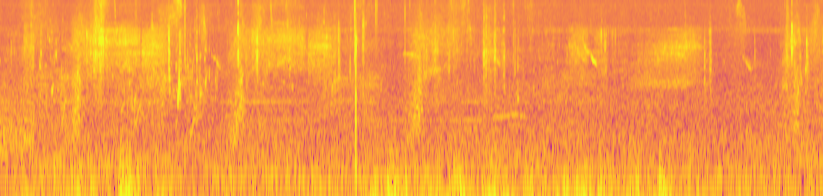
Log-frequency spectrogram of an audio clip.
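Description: Shallow salt water sloshing and lapping around a wader's legs, over a steady low wind rumble on the action camera's microphone, with scattered light clicks and small splashes.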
